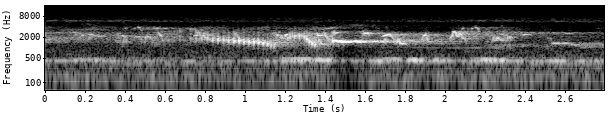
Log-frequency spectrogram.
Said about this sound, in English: Everybody singing their songs. The birds and the trees, the plants, the insect.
